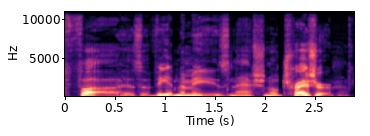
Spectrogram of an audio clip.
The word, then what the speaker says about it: pho: It's spelled P-H-O, pho, but pronounced pho.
